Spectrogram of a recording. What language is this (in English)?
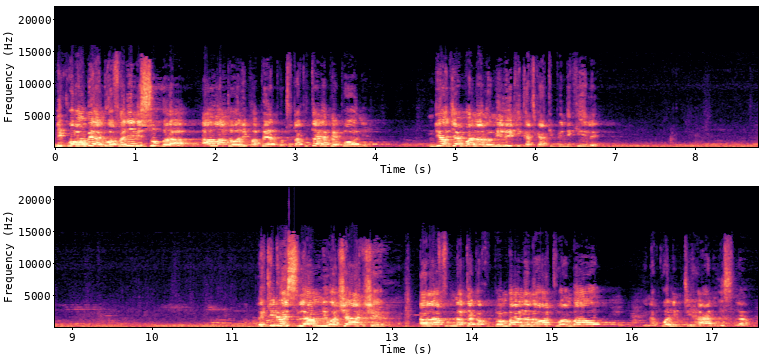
Swahili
